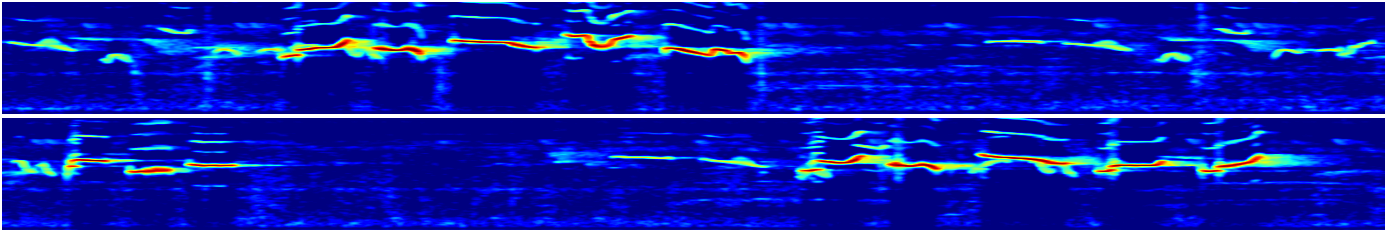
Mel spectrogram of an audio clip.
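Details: Oriental magpie-robin song intended to prompt a silent bird to sing nonstop: bursts of loud, varied whistled and warbled phrases separated by quieter pauses, notes swooping up and down.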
